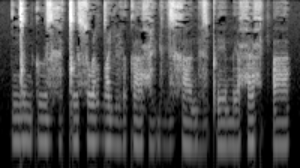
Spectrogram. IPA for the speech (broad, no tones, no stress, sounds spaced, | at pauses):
ŋ͡ǀ ɯ n k ɯ z x ɛ̤ ǀ ɯ s o ʎ dˤ ɛ ʎ ɭ i̤ ɐ̯ k a ɐ̯ ħ i̤ ɖʱ i̤ z x a ɐ̯ n ɛ̤ z pʼ e m e ħ ɛ ħ t͡ʃʼ a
